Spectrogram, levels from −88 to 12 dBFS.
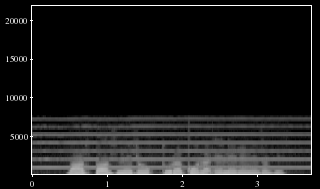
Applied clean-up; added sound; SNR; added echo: none; Bowed string instrument; 13 dB; none.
